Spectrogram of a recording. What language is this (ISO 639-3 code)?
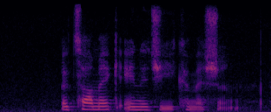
eng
